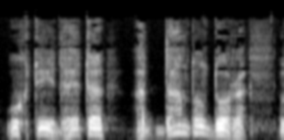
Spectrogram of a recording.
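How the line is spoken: Excited announcement. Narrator (Russian): взволнованно сообщил Гарри

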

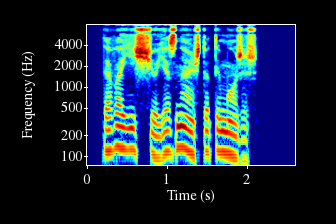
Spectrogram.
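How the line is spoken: Whispered. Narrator (Russian): сказав шепотом

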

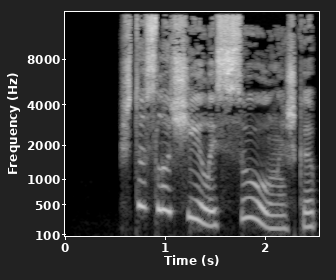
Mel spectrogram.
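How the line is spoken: Snide purr. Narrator (Russian): промурлыкала я, ехидно наблюдая

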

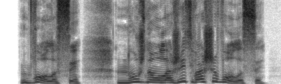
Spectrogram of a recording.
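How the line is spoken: Excited exclamation. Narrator (Russian): воскликнула Лаура, войдя в раж

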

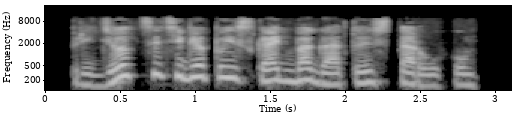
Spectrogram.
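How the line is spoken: Cheerful. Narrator (Russian): весело сказала Джулия

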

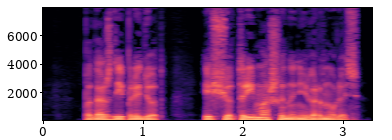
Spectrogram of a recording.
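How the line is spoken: Calm. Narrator (Russian): спокойно сказал Полынин

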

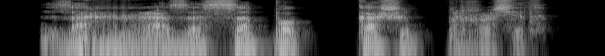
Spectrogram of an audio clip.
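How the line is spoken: Angry. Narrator (Russian): вместо приветствия сказал князь, сердито

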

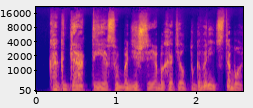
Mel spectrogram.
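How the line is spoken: Whisper. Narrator (Russian): шепнул он

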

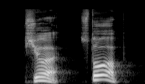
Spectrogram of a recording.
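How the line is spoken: Shouted. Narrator (Russian): крикнул Гарри

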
